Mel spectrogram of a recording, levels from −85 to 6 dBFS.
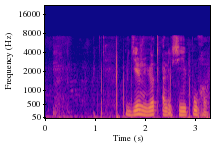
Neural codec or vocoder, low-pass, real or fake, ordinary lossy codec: none; 7.2 kHz; real; none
